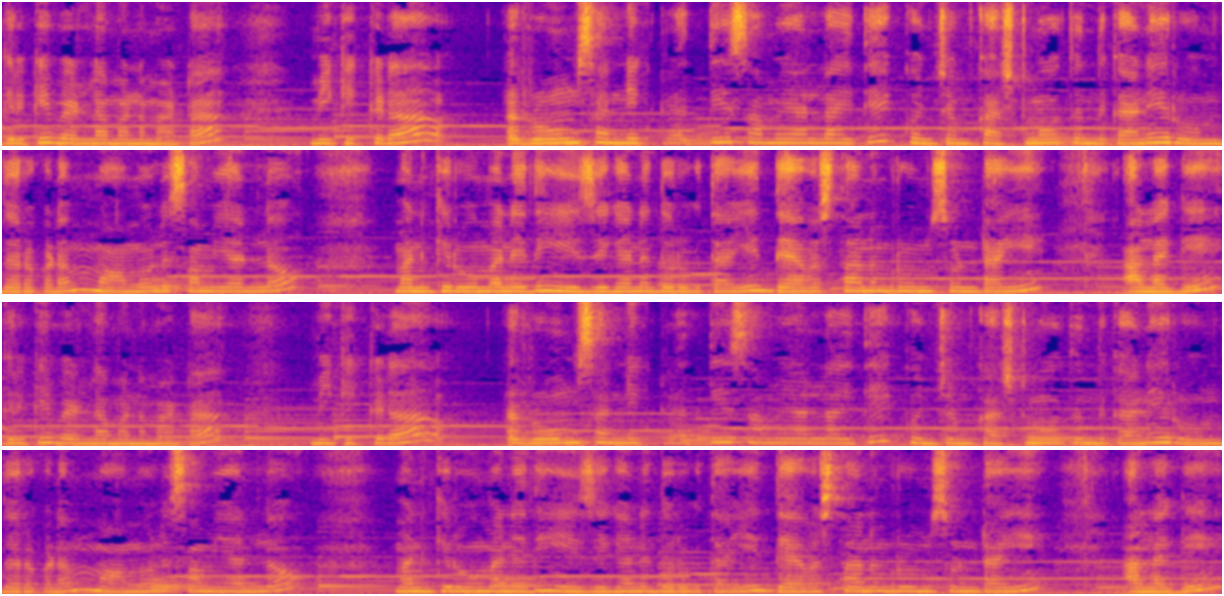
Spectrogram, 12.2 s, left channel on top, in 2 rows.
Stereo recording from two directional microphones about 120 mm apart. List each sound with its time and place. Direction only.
0.0 s speech: 20° left (ahead or behind)
3.9 s speech: 55° left (ahead or behind)
8.1 s speech: 50° left (ahead or behind)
